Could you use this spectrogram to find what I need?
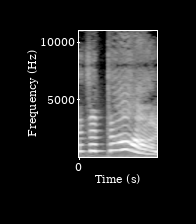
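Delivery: thrilled, excited, very shrill, very loud. Talking about animals as the talk turns to a dog: excited, super high-pitched. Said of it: "my voice gets super high pitched".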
